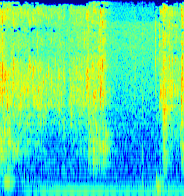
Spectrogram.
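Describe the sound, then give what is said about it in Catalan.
Water is poured into a cooking pot for soup to be set on the fire: a brief, faint, splashing trickle with a few soft drips, and no voices. “Aviam, portem una olla. Mentrestant, rentaré la destral... L'olla d'aigua...”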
